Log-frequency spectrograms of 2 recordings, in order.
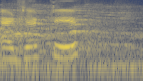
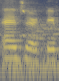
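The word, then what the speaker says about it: adjective: third part of speech एडजेक्टिव which we pronounce एडजेक्टिव नॉट एडजेक्टिव when we write then we mention D but when we pronounce it D silence a definition our that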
